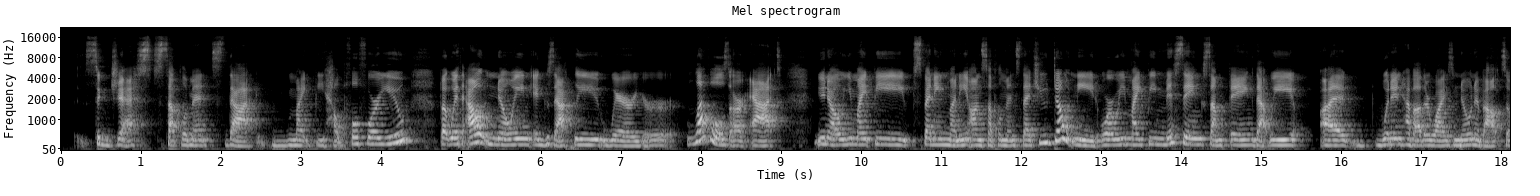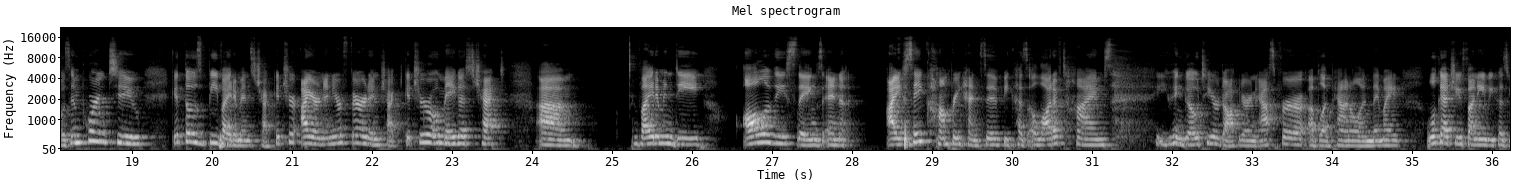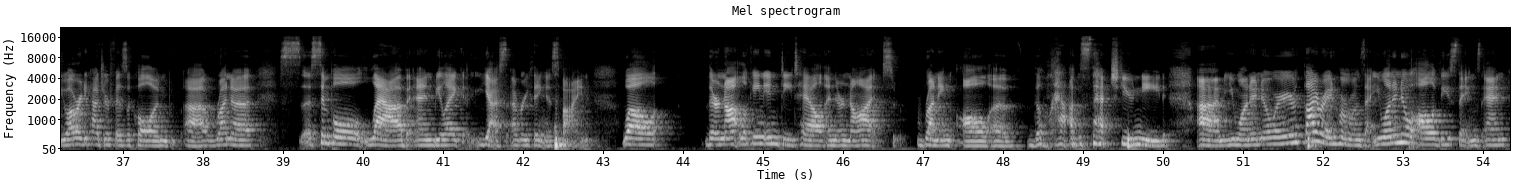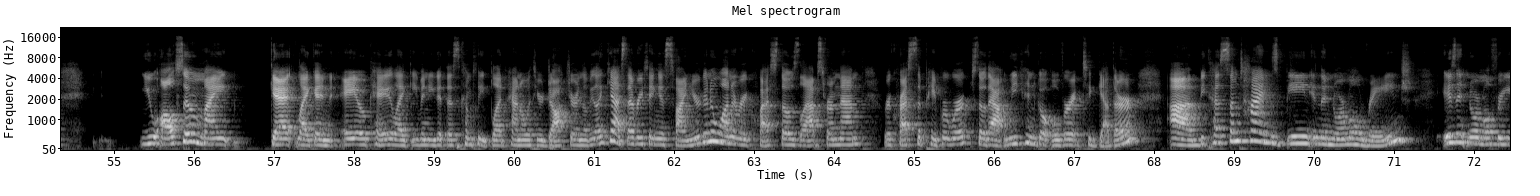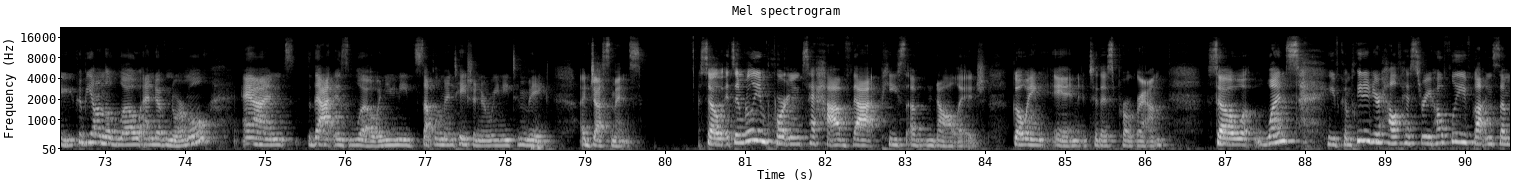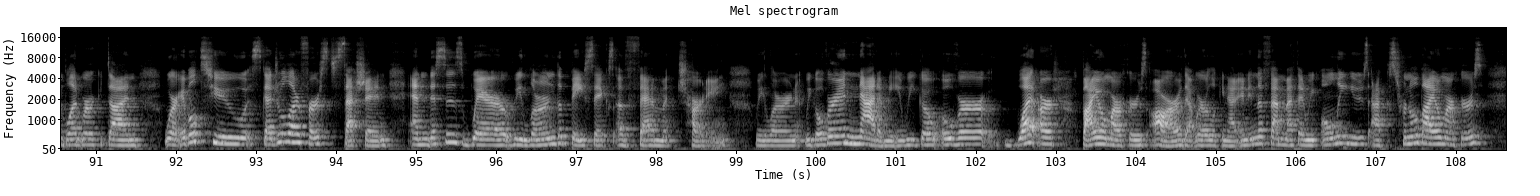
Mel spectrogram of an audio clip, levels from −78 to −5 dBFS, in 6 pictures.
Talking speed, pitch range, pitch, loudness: 170 wpm, 170-210 Hz, 185 Hz, -27 LUFS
